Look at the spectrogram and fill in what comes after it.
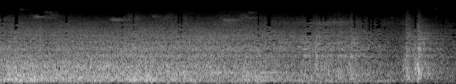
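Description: Electric commuter train running past a station platform: steady wheel-on-rail noise that slowly fades away, with a short sharp click about four seconds in.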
